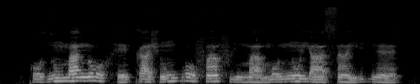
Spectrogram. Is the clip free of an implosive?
yes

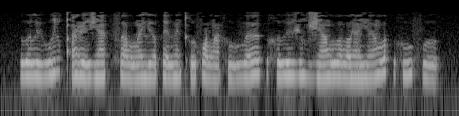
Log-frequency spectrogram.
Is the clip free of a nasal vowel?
no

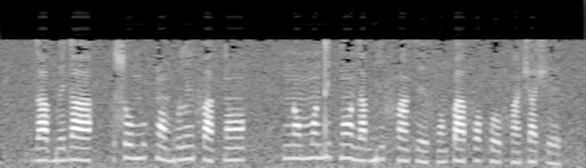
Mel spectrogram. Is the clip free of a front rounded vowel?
yes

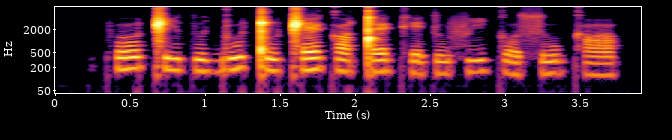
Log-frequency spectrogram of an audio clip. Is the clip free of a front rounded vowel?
yes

